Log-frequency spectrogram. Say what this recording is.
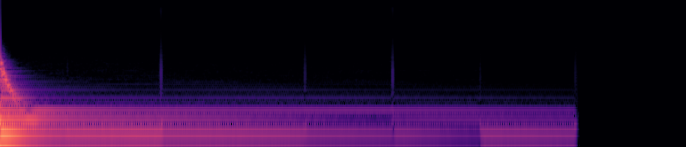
Acid one-shot created by remixing the sounds of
